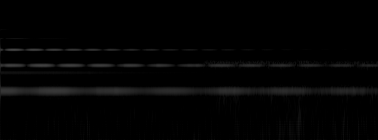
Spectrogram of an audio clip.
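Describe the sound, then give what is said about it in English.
A meditation bell, rung to begin a meditation session, rings with a long, resonant, shimmering tone that hangs in the air, its hum swelling again partway through before slowly fading. No one speaks. “I'm going to start with three sounds of the bell and the usual settling in introduction.”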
